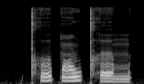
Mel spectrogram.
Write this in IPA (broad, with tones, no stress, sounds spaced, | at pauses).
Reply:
kʰ ʊ˨˦ p ɔ̃˨˦ w kʰ ə˨˩ m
